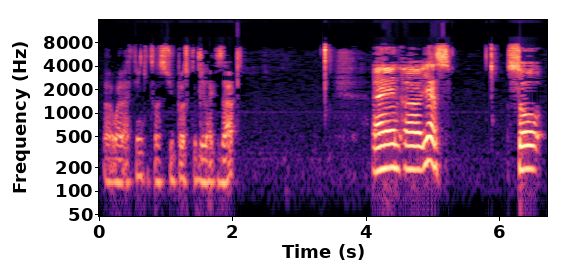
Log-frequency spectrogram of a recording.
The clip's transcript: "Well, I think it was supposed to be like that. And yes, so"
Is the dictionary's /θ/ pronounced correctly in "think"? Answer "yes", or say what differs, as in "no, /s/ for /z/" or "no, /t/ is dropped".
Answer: yes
